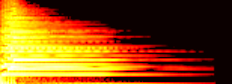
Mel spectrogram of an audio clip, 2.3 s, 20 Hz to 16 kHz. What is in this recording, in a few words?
D Minor Major 7th Flat 5th, F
